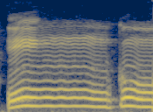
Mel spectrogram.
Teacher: Samarkan 2 harakat. Nak kata nun pun tidak, kaf pun tidak. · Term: ikhfa hakiki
